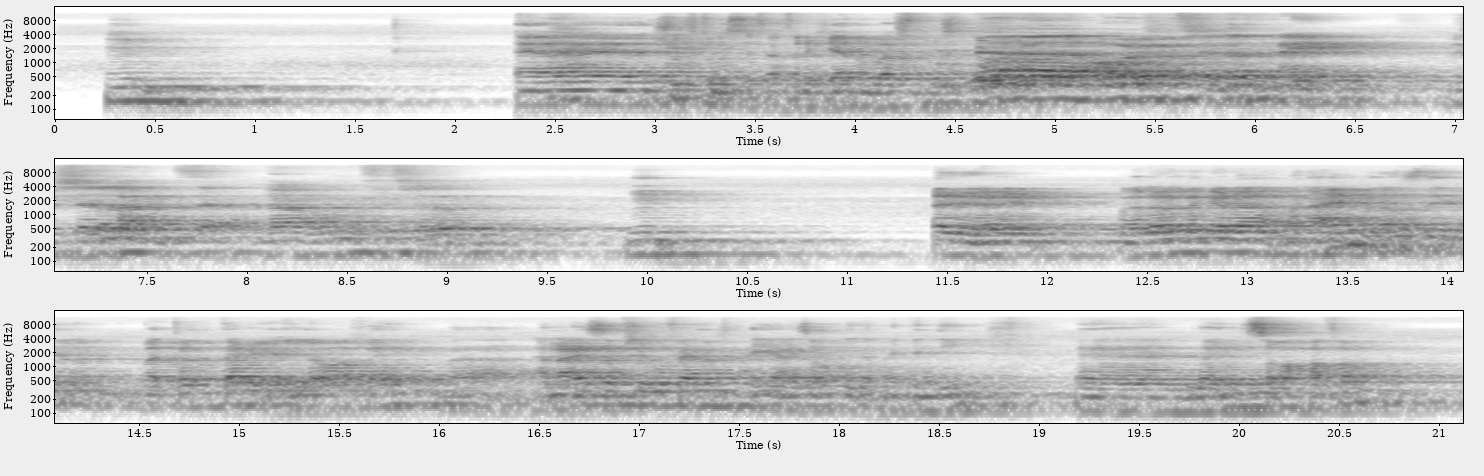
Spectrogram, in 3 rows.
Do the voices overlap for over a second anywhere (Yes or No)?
No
